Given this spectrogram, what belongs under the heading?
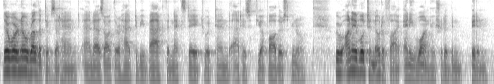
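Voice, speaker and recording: A man reading a novel aloud at a measured pace, with occasional slips and restarts. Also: sits low, mellow. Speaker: audiobook reader.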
